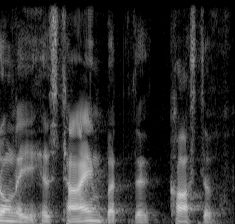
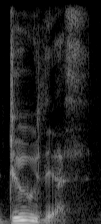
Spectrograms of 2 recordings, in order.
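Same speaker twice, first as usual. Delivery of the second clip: "Do" held and stressed, falling onto "this"; 2 semitones higher, 4 dB quieter than usual. Shown as a demonstration. Preacher contrasting doing with believing, stress on "Do". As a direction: set "Do" apart as the word that counts. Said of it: "all the emphasis on the word do".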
